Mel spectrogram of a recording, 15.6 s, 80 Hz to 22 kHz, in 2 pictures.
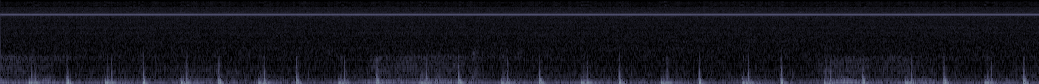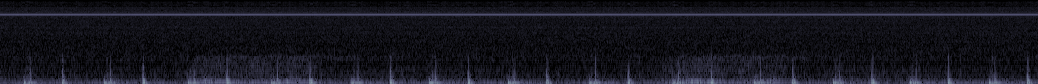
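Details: Self-recorded own heartbeat with fan off, made shortly after the heart began feeling very thumpy; steady, clear thumps about 100 a minute with faint breathing rushes and a steady hum; heartbeat.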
